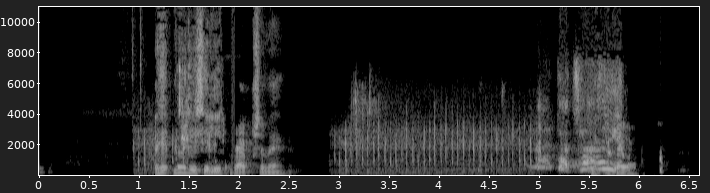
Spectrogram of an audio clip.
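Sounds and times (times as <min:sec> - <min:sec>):
computer fan whirring: 0:01.0 - 0:01.8, 0:02.9 - 0:05.8
speech: 0:01.0 - 0:02.6, 0:05.3 - 0:06.1.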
